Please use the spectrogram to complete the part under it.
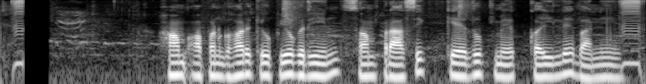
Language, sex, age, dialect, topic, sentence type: Bhojpuri, male, 60-100, Northern, banking, statement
